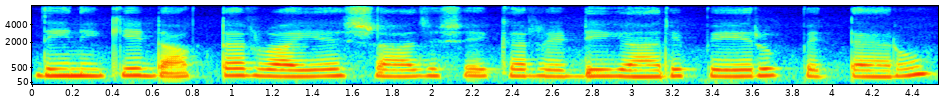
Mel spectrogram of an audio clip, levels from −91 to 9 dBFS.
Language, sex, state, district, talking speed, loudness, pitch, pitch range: Telugu, female, Telangana, Hyderabad, 105 wpm, -15 LUFS, 215 Hz, 210-225 Hz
